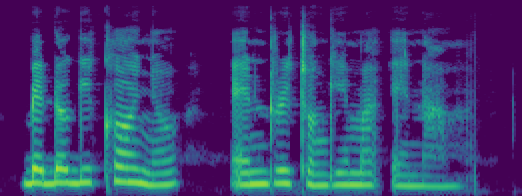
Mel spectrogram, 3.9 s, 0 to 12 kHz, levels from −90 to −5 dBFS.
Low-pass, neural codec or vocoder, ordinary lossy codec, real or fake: 10.8 kHz; none; none; real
